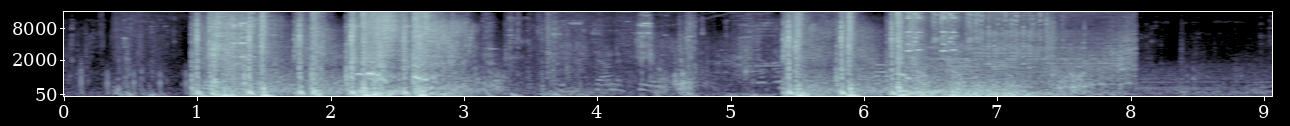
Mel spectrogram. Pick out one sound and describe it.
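Rapid gunshots crack in a video game.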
